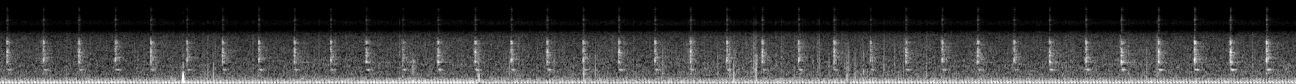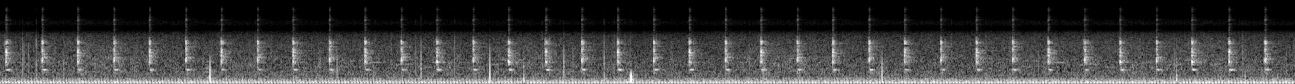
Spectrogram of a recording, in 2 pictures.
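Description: A clock ticking at an even, fairly quick pace, the ticks growing plainer in the second half, over a steady low hum. A single sharper click sounds about two seconds in and another near the end.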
